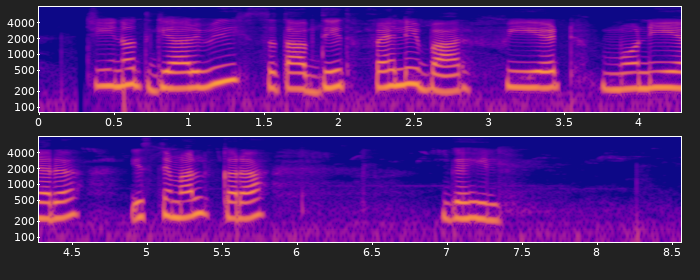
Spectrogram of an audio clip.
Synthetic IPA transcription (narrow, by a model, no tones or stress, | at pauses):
t͡ʃiːnət̪ɡjaːɾwisət̪aːb̚d̪it̪pʰɛɦlibaːɾpʰieʈmoːnejəɾ | ɪst̪eːmaːlkəɾa | ɡɐɦil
